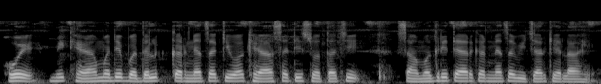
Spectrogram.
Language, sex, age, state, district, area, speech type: Marathi, male, 18-30, Maharashtra, Sangli, urban, spontaneous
